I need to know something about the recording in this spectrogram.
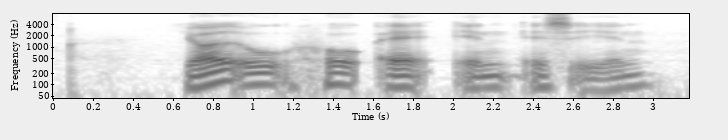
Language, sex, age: Danish, male, 38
